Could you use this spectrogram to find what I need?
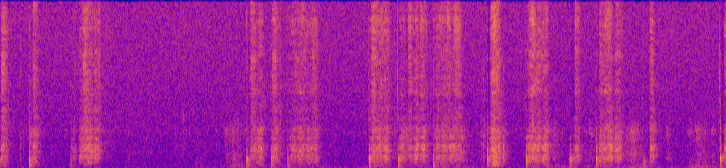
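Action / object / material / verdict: scrape / paper sheet under a pencil / paper / none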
